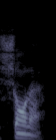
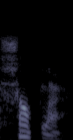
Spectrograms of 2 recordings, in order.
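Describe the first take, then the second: First: The P sound in the name is silent. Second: The P sound in the name is pronounced. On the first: The speaker calls it right. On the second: The speaker calls it wrong.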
